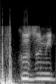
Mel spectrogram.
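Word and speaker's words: 福富: 、まあ、福富平左衛門って書いて、実は福住と読みますけれども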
